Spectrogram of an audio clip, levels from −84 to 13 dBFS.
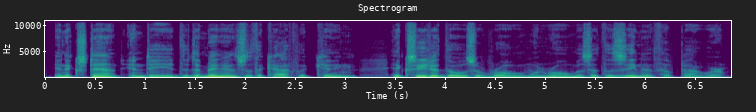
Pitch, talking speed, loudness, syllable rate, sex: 85 Hz, 185 wpm, -20 LUFS, 5.1 syllables/s, male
